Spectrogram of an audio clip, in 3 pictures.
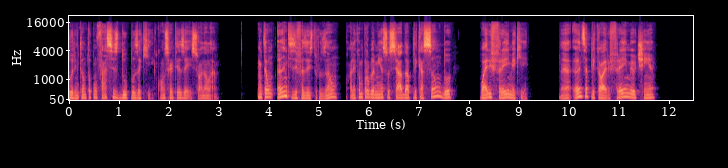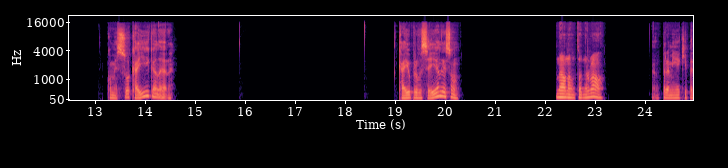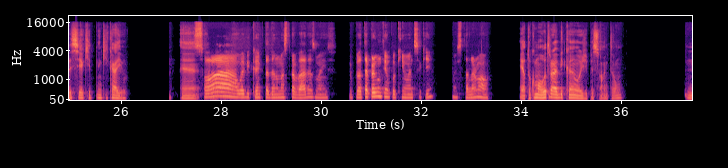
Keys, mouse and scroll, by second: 0.0 click, 0.5 click, 1.9 ctrl+z, 3.0-4.2 middle drag, 4.2 a, 5.9 ctrl+z, 6.2-9.1 ctrl+z, 9.6 ctrl+z, 10.4 Tab, 10.8 middle click, 11.1 scroll down 1, 11.5-12.8 middle drag, 12.8 Tab, 16.4 click, 17.6-19.7 shift+drag, 20.2 shift+click, 20.9-22.1 shift+drag, 22.6 x, 25.4-30.8 middle drag, 33.5 scroll down 1, 33.7-37.4 middle drag.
